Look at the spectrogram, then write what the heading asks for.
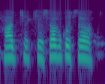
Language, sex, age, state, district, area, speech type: Punjabi, female, 45-60, Punjab, Hoshiarpur, urban, conversation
